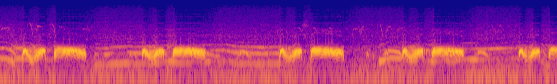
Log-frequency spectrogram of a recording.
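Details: Spotted dove calls, recorded for luring birds and long tutoring of caged birds: loud, mellow cooing notes in paired bursts roughly every two seconds, with softer lower coos between them and quiet background.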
